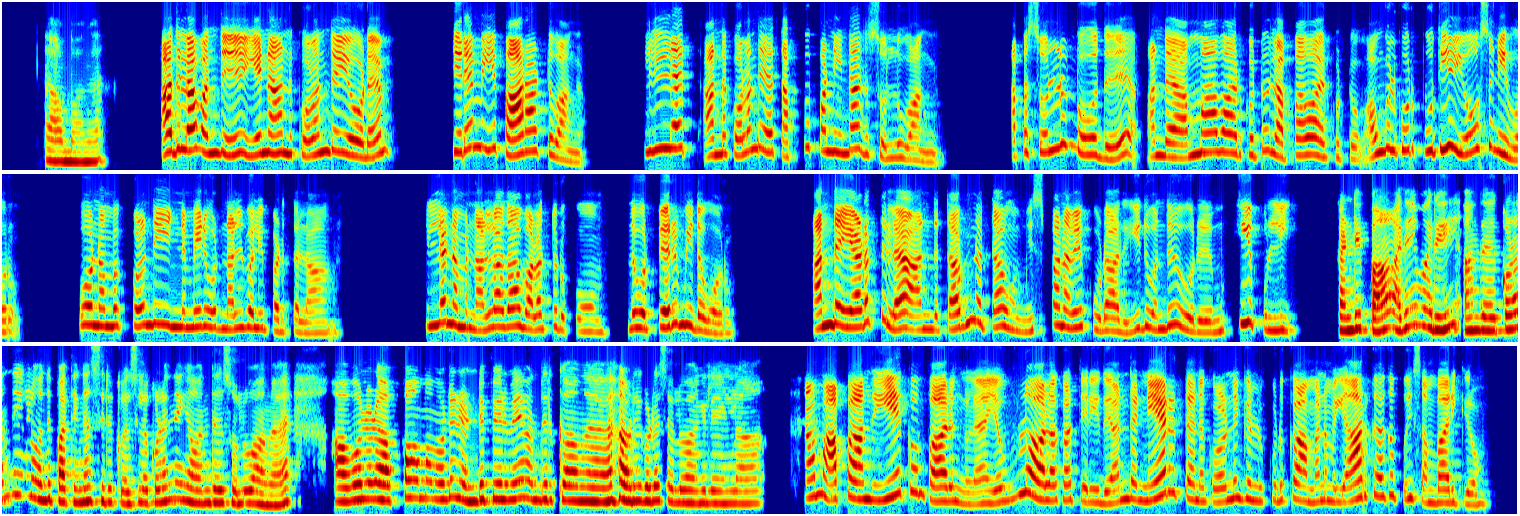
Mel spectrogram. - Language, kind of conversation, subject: Tamil, podcast, பணம் அல்லது நேரம்—முதலில் எதற்கு முன்னுரிமை கொடுப்பீர்கள்?
- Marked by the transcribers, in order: in English: "மிஸ்"; tapping; laughing while speaking: "அப்டின்னு கூடச் சொல்லுவாங்க இல்லீங்களா?"; other background noise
